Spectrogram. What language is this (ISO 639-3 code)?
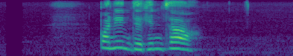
nep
